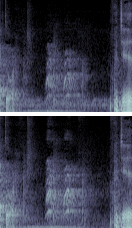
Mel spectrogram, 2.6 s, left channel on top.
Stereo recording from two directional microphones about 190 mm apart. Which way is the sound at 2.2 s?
40° left (ahead or behind).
